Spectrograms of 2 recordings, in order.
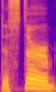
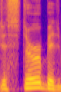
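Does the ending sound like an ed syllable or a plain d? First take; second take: plain d; ed syllable. First: The ending is a plain d sound. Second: The ending is a separate ed syllable. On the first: This is the newer way of saying it. "but disturbed" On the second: This is the older way of saying it. "not you disturbed me"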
